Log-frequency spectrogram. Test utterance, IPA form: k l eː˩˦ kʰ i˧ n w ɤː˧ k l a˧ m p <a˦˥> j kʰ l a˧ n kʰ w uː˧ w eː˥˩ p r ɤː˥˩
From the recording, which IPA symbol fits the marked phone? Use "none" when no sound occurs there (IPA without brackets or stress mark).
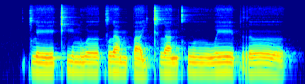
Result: a˩˦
